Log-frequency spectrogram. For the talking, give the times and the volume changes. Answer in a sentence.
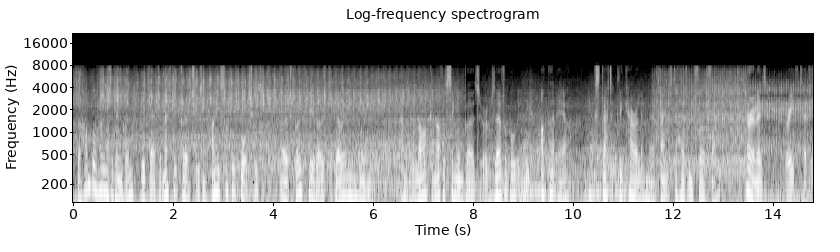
You can hear the talking from 0.1 to 14.7 s, at a steady volume.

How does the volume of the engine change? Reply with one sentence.
The volume of the engine stays about the same.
